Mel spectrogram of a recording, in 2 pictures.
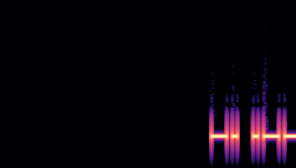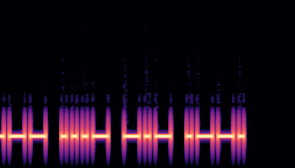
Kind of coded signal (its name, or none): Morse code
